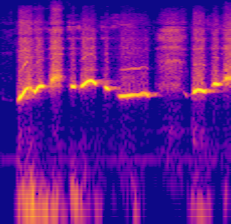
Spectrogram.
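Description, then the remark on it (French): A person whistles a short, breezy tune, a few quick rising and falling notes in a carefree, nonchalant manner, imitating someone acting innocent. “Puis là, il fait comme le gars qui a rien entendu. C'est à peine s'il siffle pas, là.”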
